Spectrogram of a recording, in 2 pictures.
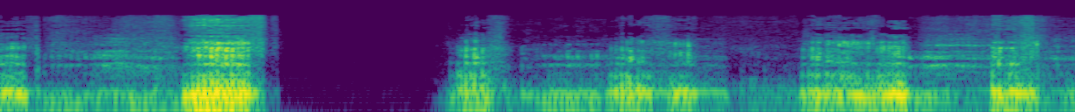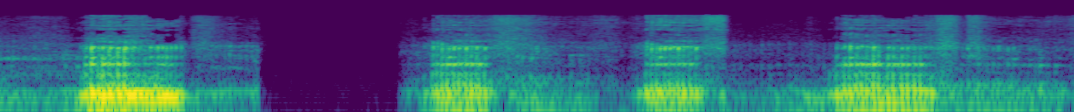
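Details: Wild boar producing repeated deep, hoarse grunts and growls in uneven bursts, with a brief silent break before each new run of rasping calls.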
